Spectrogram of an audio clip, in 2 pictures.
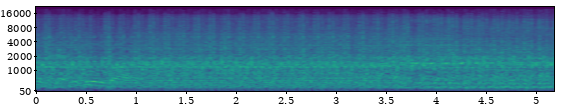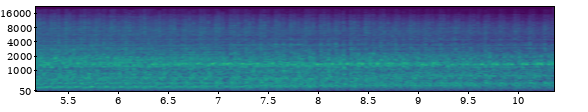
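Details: Rebuilt 1947 Farmall MD diesel tractor idling outside after its rebuild (injection pump seals, new fuel filters, lines blown out, new water jacket gaskets). Steady, even beat of about 200 per minute with no knocks or misses; healthy idle.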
